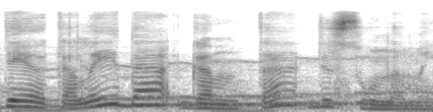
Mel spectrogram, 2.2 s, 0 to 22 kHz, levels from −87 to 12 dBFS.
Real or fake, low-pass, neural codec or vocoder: fake; 14.4 kHz; autoencoder, 48 kHz, 128 numbers a frame, DAC-VAE, trained on Japanese speech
